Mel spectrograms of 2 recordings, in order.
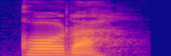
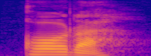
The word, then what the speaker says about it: qora: de videos en la que te enseñamos a pronunciar algunas palabras en quechua Así que nuestra palabra del día por hoy es hora hora la palabra quechua Ora en español significa hierba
